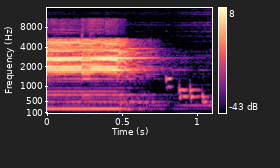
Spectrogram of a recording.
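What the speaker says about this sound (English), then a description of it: "You will hear a buzzer." A loud electronic buzzer from the video game Portal 2 sounds as a steady harmonic tone for about half a second, then fades into softer, lower wavering tones, with no voices present.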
